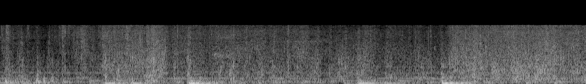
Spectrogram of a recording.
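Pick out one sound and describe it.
Galloping horses splash through shallow water.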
